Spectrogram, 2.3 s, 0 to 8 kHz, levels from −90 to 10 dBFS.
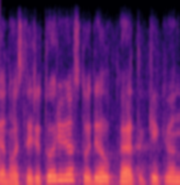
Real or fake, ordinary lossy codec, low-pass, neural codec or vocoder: real; Opus, 24 kbps; 7.2 kHz; none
